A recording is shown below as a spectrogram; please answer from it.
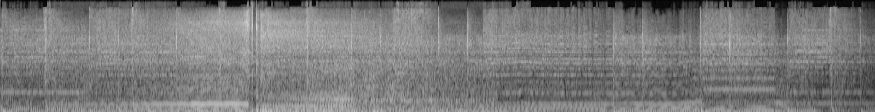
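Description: Go-karts race around a track at ADK Karting, engines buzzing and revving close by with rising and falling pitch as they accelerate and brake, loud and continuous with no talking.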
